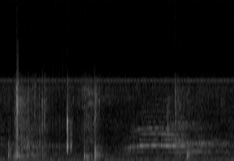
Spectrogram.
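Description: An elderly cat meows several times in short, vocal bursts close by, with a quiet indoor background and no talking.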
